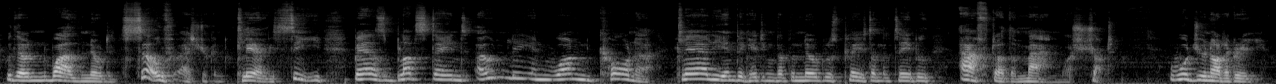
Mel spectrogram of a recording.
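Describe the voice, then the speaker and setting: A narrator voicing an imperious, mocking British prince in an audiobook, pompous and theatrical, with deliberate, drawn-out emphasis. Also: mid-range voice, expressive, reverberant, pitched above the performer's own voice, close to an everyday voice. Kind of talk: audiobook character voice.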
